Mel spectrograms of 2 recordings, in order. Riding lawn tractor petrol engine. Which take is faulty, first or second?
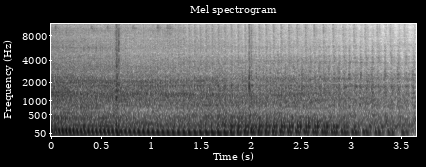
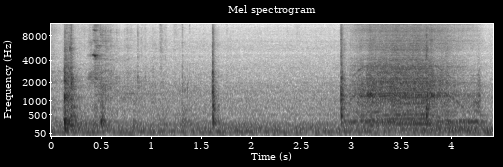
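second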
